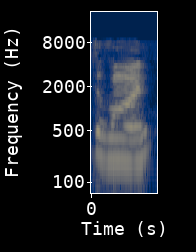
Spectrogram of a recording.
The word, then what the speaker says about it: Devaugn: smooth all right so thank you so much devon am i saying your name right correct yeah all right how are you pronouncing me armani oh yeah that's easy yeah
